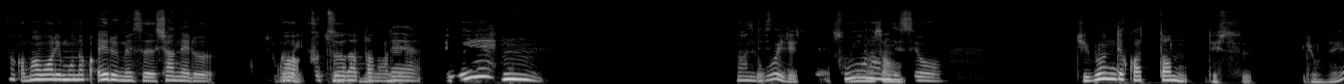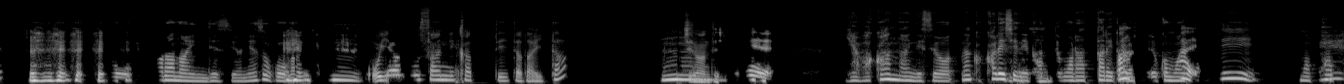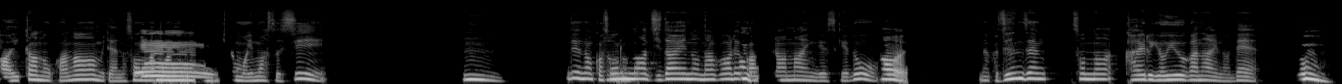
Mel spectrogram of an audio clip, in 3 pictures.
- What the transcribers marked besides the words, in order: distorted speech; chuckle; unintelligible speech
- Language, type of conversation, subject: Japanese, advice, 人生の意味はどうやって見つければよいですか？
